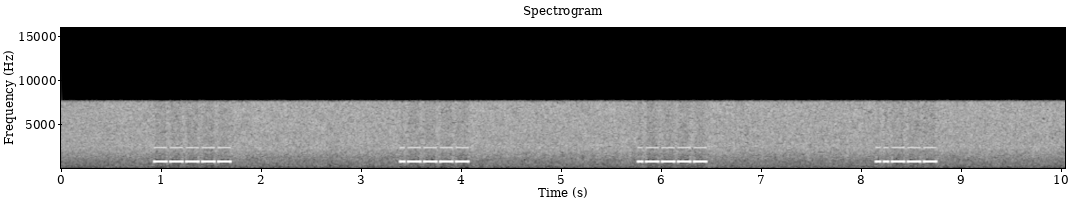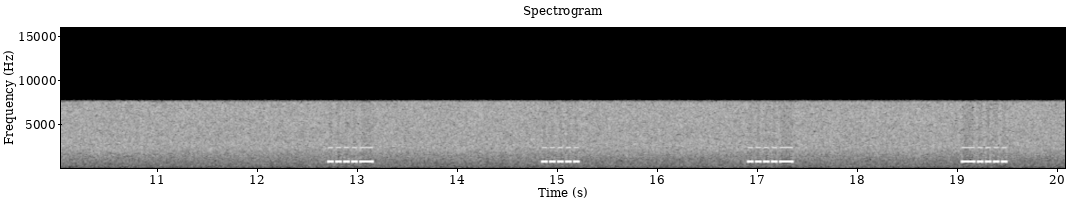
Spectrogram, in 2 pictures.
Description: Morse code, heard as a keyed tone, machine-sent, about 30 wpm, spaced as for 5 wpm, 790 Hz. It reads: 0112 4546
